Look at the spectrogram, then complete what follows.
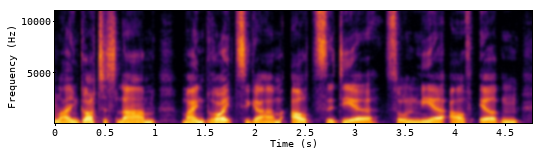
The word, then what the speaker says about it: Außer: That little symbol there that looks like a capital B. That's the SZ, and that's pronounced with quite a harsh tz at the front of the mouth. Außer dir soll mir auf Erden.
